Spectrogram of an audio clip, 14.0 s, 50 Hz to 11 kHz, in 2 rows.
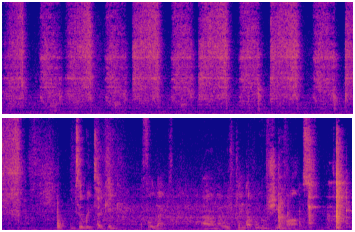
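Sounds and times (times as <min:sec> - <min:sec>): hand plane cutting wood: 0:00.0 - 0:07.5.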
